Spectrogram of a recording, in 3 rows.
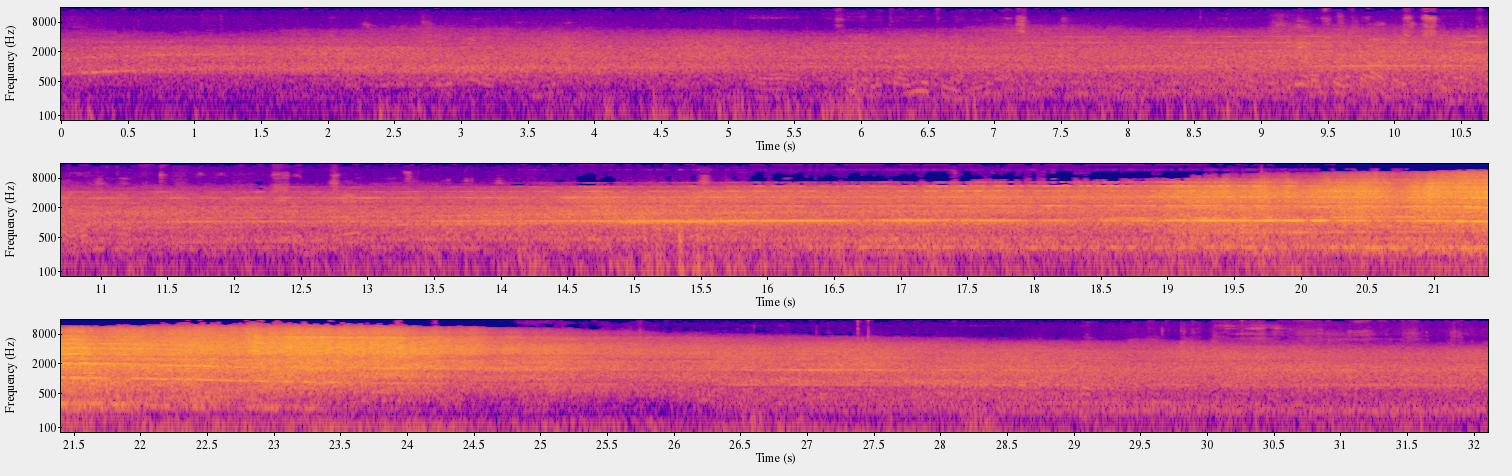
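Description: Airbus A320-family twin-engine jet airliner on its takeoff roll: the engine whine rises in pitch as the engines spool up at the start, then grows steadily louder as the jet accelerates toward and past. It is loudest about two-thirds of the way through, where the whine drops in pitch as it passes, and then fades as it climbs away.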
